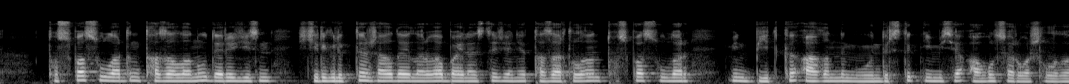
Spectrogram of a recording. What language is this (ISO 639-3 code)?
kaz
